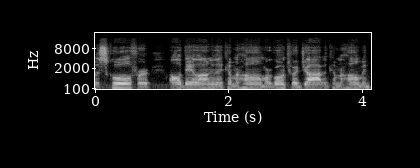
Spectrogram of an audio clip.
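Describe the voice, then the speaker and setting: In a dry, close recording with no echo, a man speaks at a medium pitch with fairly even intonation. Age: 60s. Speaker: retired farmer and rancher. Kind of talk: casual chat.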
